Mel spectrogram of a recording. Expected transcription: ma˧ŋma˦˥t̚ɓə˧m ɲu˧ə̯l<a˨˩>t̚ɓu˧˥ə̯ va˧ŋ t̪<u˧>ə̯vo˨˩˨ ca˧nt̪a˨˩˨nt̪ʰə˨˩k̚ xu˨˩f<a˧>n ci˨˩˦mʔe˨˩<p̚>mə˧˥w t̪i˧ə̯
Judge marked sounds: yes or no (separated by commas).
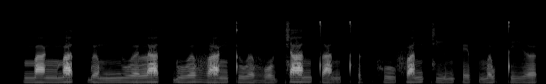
no, no, no, yes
